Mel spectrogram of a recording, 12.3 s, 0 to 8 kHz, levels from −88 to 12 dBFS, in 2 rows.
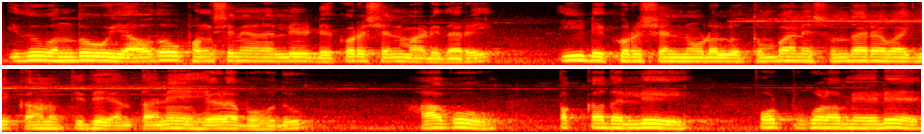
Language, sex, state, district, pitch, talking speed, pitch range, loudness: Kannada, male, Karnataka, Dharwad, 135 Hz, 100 wpm, 125-140 Hz, -14 LUFS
